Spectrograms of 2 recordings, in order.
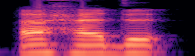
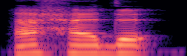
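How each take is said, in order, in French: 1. Il se termine sur la consonne finale, avec un léger rebond. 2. Il se termine sur la consonne finale, avec un léger rebond.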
